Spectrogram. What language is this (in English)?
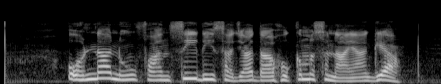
Punjabi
